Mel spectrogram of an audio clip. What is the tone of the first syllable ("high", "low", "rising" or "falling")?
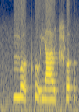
falling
